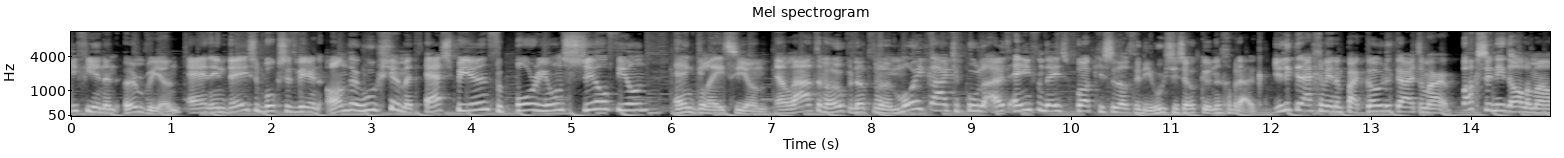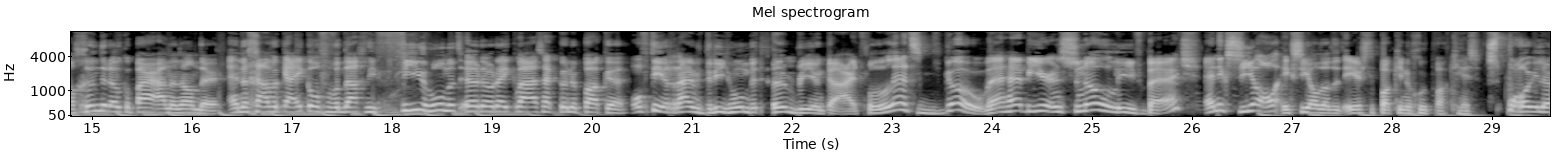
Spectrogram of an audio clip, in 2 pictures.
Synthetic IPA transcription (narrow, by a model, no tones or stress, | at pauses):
fiənɛnømbriə̰nʔɛnɪndejzəbɔksətʋɪːɹənɑ̰ndəɹɦusjəmɛtɛspiənfəpɔɹiɔnsɪlˠviɔn | ɛnɡlejsiɔ̰nʔɛnlaːtənʋəɦowpəndɑtʋəːnmoːjkaːɹtjəpulənʔœ̰ɥtejnvɑndejzəpɑkjəsodɑtʋədiɦusjəsowkːɵnənχəbrœ̰ɥkənjɵlikrɛjχənʋɪːɾənpaːɹkowdəkaːɹtəmaːɹpɑksənitɑləmaːlˠχɵndəɾowkənpaːɹaːnənɑndəɹʔɛndɑnχaːnʋəkɛjkənɔfʋəfɑndaːχliffiːɹɦɔndəɹtøːɾowɾejkʋaːzaːkɵnənpɑkəɔfdirœɥmdriɦɔndəɹtœmbɹiənka̰ːɹtlɛtsɡowʋəɦɛbənɦiːɹənsnowlifbɛt͡ʃɛnɪksiɑlˠɪksiɑlˠdɑtɦətɪːɹstə̥pɑkjənəχut̚pɑkjəɪsspɔjləɹ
